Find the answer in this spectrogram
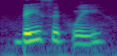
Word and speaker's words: basically: sound better too so have the letter a hear a silent letter basically this is basically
